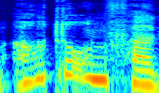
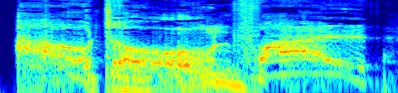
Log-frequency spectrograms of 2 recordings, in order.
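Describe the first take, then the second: First: Said in the usual way. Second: Loud, slow, drawn-out AUTOUNFALL; thundering roar. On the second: A narrator's reading. Giant enraged at the Dursleys' lie, thundering. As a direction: bellow AUTOUNFALL in raised, outraged pitch. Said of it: "donnerte Hagrid und sprang so wütend auf".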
